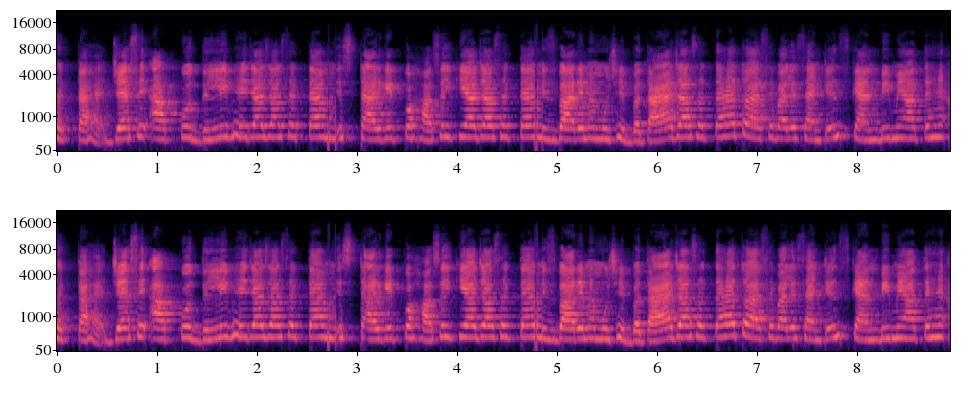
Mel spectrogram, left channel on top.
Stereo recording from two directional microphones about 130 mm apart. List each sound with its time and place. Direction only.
0.0 s a woman's voice: 35° right (ahead or behind)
